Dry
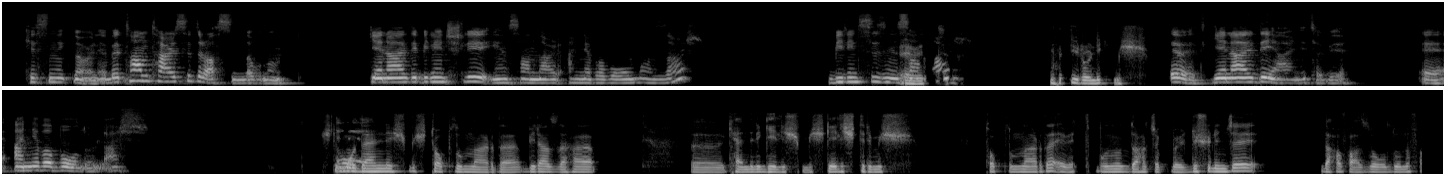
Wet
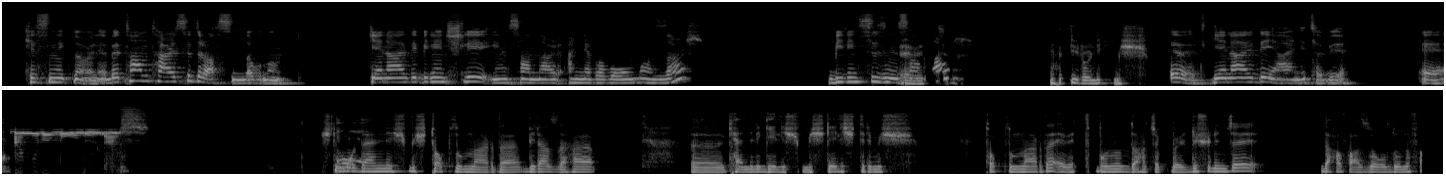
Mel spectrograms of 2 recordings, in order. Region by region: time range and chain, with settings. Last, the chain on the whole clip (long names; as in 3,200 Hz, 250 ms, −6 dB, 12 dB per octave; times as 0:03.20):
0:14.50–0:15.61: voice inversion scrambler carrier 3,000 Hz + downward compressor 4 to 1, threshold −29 dBFS
whole clip: bass and treble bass −5 dB, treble +1 dB; comb filter 1.2 ms, depth 38%; downward compressor 10 to 1, threshold −35 dBFS; level +4.5 dB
